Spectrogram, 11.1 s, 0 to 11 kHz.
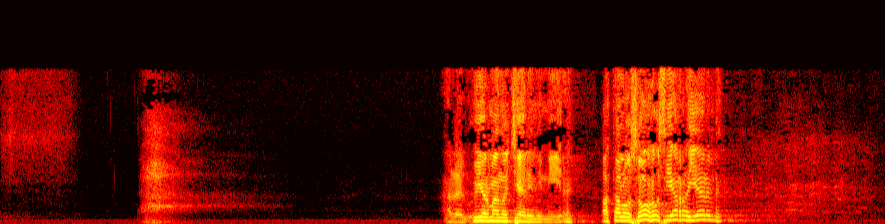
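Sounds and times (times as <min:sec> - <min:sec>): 
deep breathy exhale: 0:00.0 - 0:01.0, 0:01.7 - 0:03.6
speech: 0:05.6 - 0:09.2
laughter: 0:09.3 - 0:11.0.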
